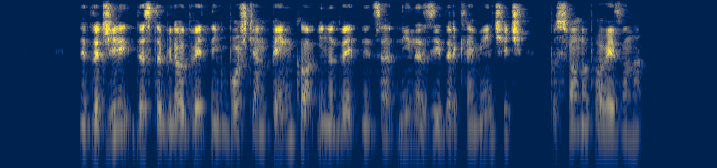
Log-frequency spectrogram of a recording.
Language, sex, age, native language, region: Slovenian, male, 12-17, Slovenian, Gorenjska region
